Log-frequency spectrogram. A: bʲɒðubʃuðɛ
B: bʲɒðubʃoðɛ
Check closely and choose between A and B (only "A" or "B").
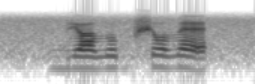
B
